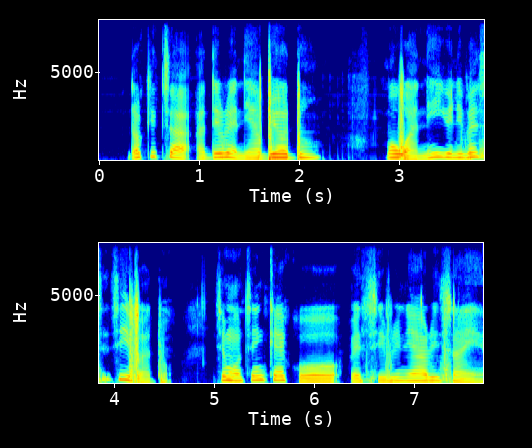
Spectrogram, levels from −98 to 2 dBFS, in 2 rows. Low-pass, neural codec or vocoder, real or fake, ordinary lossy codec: none; none; real; none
